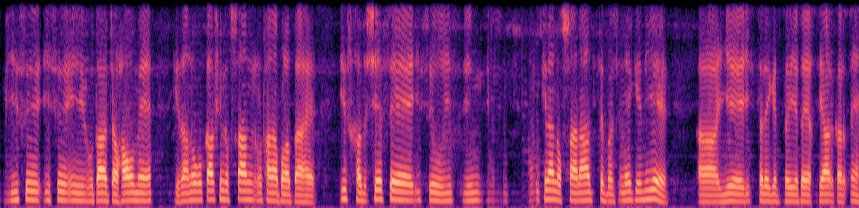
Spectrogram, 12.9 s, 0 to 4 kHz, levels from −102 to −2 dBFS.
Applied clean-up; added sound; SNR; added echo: neural separator model SepFormer WHAMR!.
